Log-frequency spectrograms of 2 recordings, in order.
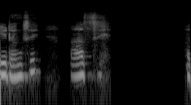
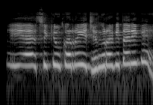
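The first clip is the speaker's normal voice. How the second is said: high, loud commands; impatient scolding; 8 semitones higher, 9 dB louder than usual. Acted. Mother-in-law telling her to stand properly, impatient scolding. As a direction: order her sharply to straighten up and speak.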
